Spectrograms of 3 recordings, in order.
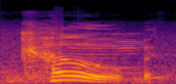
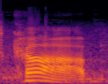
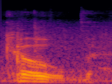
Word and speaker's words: Cobh: the ship today in Kobe Ireland I mean it looks like it says Cobb but I think they pronounce it Kobe we're in the port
